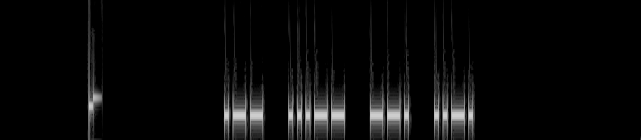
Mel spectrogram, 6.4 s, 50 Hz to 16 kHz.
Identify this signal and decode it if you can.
Morse code, heard as a keyed tone, about 28 wpm, spaced as for 20 wpm, 700 Hz. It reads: W3GF
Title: USA Call Signs - 4 Characters - 2x Character Spacing - 28wpm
